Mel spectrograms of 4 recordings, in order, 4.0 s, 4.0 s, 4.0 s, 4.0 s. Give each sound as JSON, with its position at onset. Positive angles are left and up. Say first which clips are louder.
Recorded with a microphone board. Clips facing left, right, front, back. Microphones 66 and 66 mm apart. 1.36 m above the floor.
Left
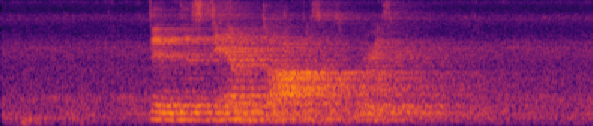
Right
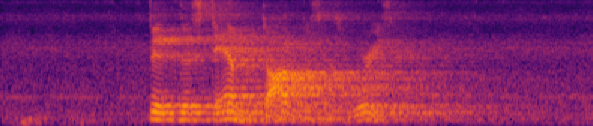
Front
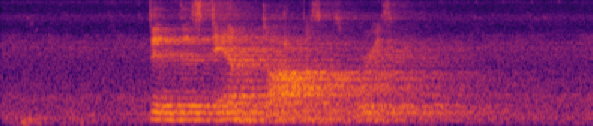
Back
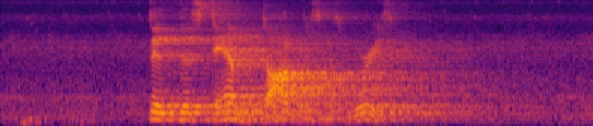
{"t": 1.0, "sound": "a man speaking", "louder": "right 4 dB, back 3 dB", "azimuth_deg": -125, "distance_m": 0.5}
